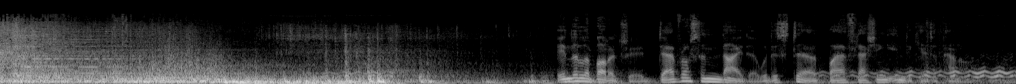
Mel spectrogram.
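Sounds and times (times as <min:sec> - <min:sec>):
huge explosion with crackling noise over deep rumbling: 0:00.0 - 0:05.5
speech: 0:05.7 - 0:10.1.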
